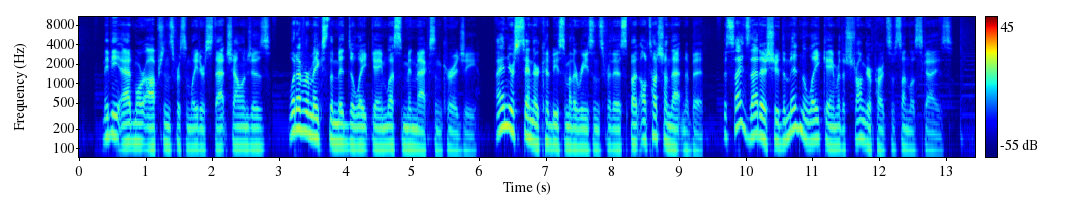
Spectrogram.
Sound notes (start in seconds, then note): none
